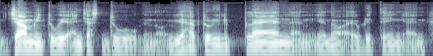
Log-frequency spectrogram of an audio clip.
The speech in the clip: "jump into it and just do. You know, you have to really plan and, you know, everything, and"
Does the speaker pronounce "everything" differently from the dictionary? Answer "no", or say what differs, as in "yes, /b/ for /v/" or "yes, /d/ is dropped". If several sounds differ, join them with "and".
yes, /t/ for /θ/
